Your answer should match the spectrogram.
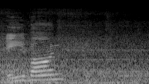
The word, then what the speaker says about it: Avon: Oh, it's pronounced Avon?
